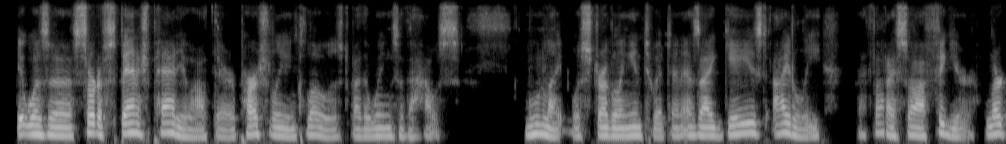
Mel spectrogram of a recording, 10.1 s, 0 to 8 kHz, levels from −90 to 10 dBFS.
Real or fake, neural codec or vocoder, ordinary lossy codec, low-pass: real; none; Opus, 32 kbps; 7.2 kHz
